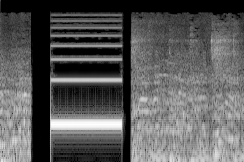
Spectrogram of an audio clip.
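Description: A single loud, steady, high-pitched electronic beep lasting under a second, with a brief dropout to silence just before and after it. It cuts off sharply, and music with crowd noise returns.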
